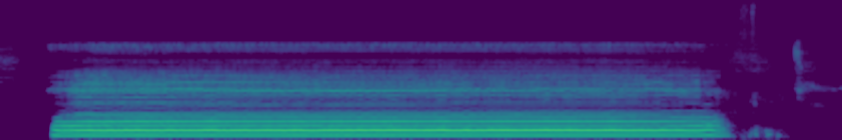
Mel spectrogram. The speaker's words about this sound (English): Breathe in through the nose. And on the exhale, I want you to make a robust humming sound. Like I'm going to do it right now.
